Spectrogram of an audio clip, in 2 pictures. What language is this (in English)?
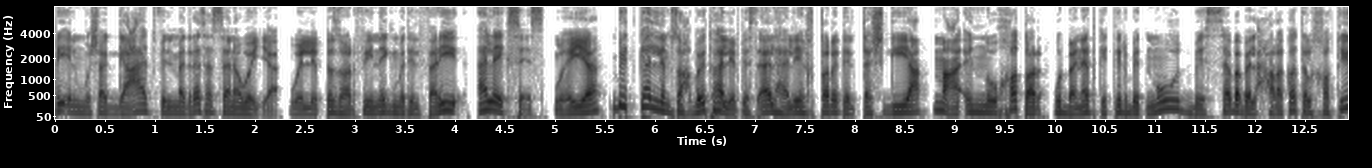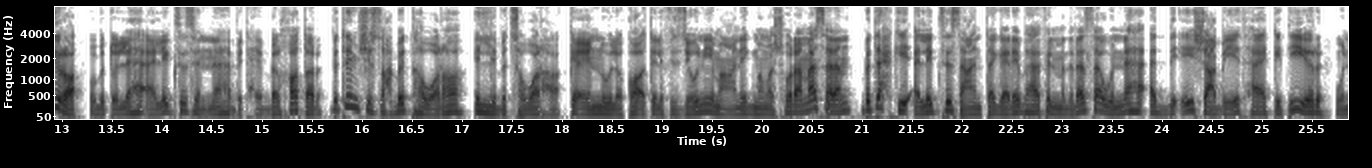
Arabic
